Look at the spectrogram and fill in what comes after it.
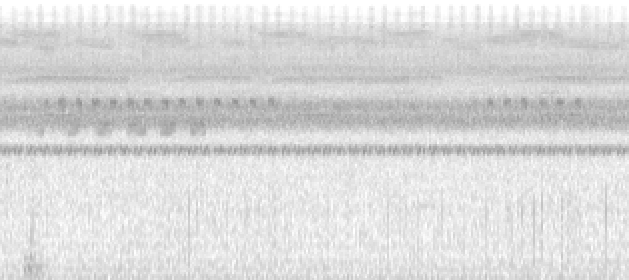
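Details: Small fire at night with insects singing, a steady shrill metallic trill and a pulsing upper tone early on, accompanied by a brief rustle at the start and faint crackling beneath.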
